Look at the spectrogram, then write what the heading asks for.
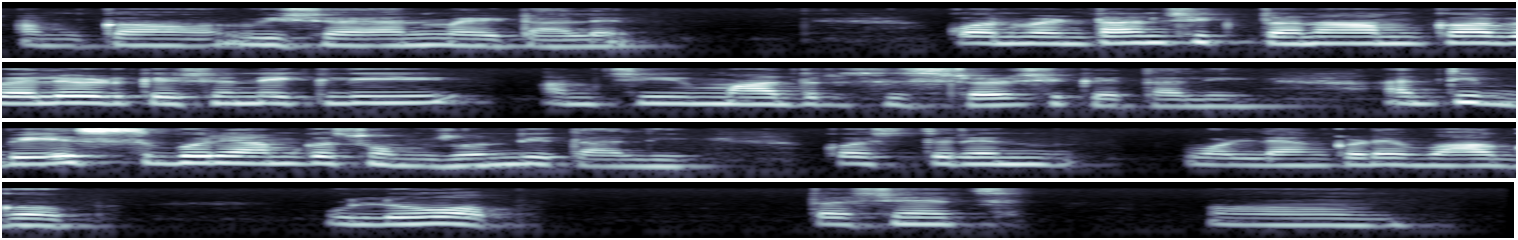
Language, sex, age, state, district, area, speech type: Goan Konkani, female, 18-30, Goa, Murmgao, rural, spontaneous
